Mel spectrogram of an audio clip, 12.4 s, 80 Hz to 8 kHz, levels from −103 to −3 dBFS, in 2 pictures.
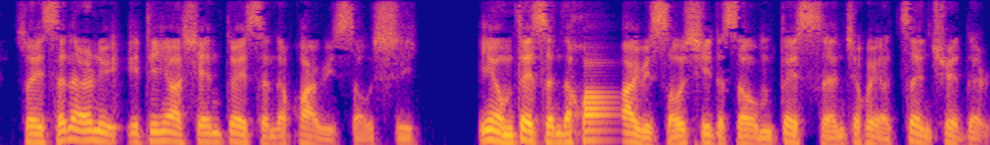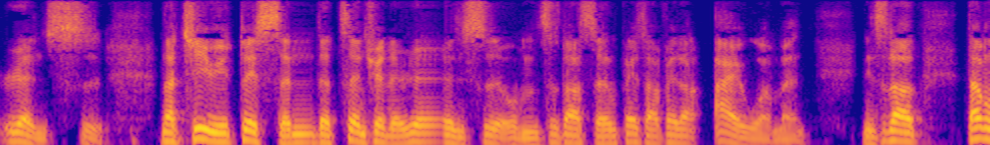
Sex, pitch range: male, 95-125 Hz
